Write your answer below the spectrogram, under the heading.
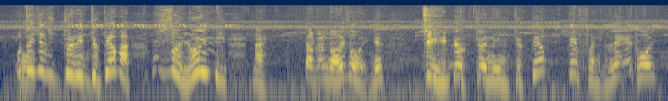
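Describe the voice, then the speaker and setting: Speech comes at a very fast pace, with a dry sound free of echo and light background noise. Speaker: comic film character. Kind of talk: acted comedic dialogue. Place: garden.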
